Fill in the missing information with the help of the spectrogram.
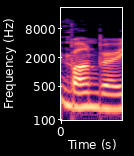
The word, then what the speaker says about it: Bonbo: So if somebody has heard something on this show and they want to reach out to you, the business name is Bonobo. – Bonbo, yeah. Bonbo, it's like Bon sorry. Bon without the second N. Don't worry, I've not heard anyone else pronounce it correctly.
